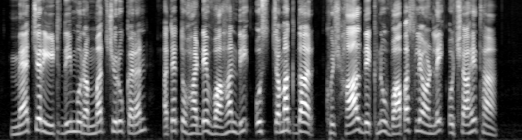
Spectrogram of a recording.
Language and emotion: Punjabi, happy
